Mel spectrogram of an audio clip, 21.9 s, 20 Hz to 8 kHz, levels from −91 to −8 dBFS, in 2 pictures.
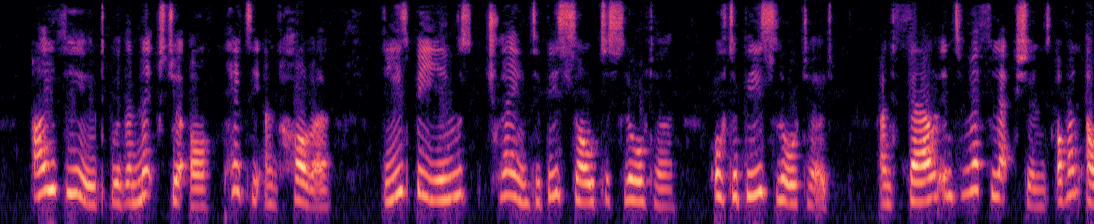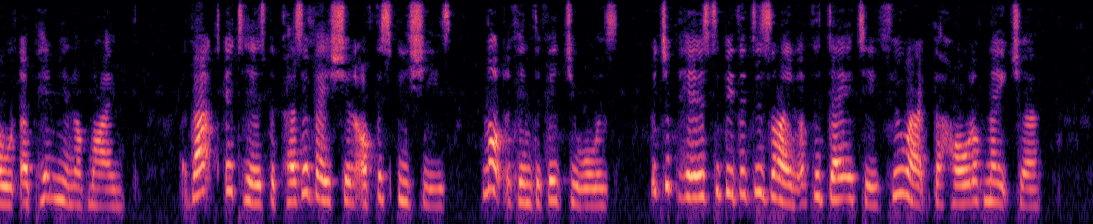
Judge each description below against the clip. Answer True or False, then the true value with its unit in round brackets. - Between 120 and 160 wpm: True (150 wpm)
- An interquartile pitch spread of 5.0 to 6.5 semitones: True (5.4 semitones)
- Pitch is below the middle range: False (235 Hz)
